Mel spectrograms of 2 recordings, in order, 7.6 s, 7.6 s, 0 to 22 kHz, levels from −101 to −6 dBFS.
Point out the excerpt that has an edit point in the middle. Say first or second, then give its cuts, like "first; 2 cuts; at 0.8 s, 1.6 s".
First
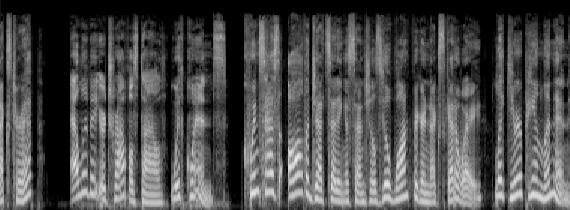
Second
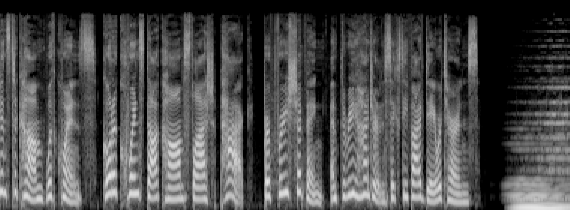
second; 1 cut; at 6.7 s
